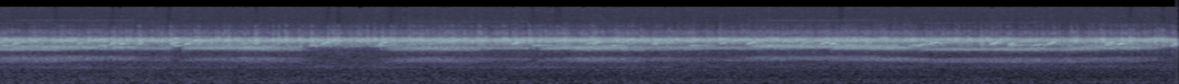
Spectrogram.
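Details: Many tree frogs trilling together at night in the North Carolina backwoods, a constant high shrill wall of sound with a lower, pulsing voice joining in bursts of a few seconds.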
